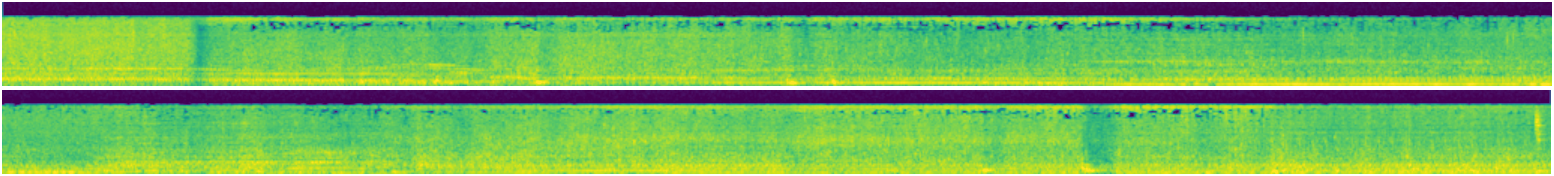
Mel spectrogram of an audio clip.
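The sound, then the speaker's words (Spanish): A motorboat passes with a steady, loud engine drone whose layered tones shift and bend midway, accompanied by wind noise and a faint wash of water throughout. “La lancha de Duncan pasa de largo.”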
